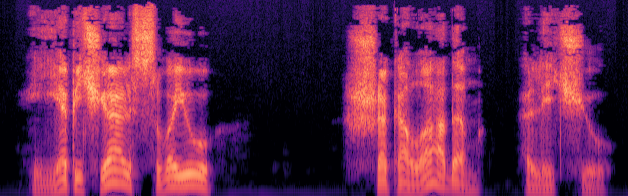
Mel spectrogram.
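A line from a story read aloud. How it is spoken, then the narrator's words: Sad woman. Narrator (Russian): она грустно сказала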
